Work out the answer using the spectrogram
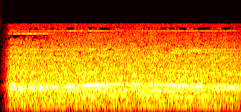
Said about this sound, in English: The air raid sirens, which warned of another long-range rocket attack.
